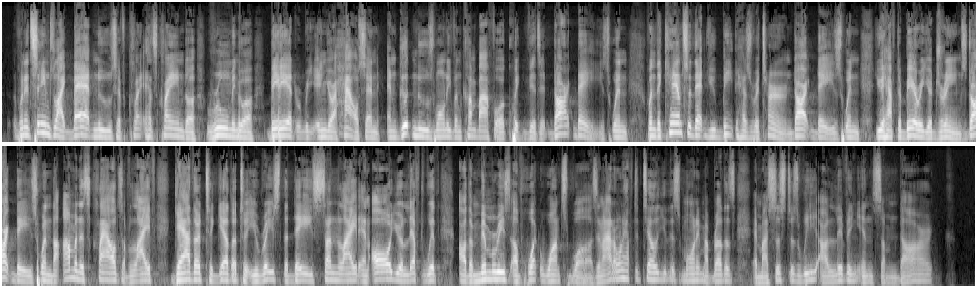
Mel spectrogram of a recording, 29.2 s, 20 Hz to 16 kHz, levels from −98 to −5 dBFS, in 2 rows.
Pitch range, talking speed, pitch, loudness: 115-145 Hz, 200 wpm, 130 Hz, -20 LUFS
